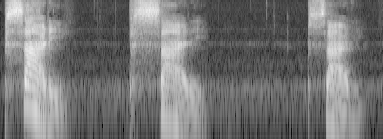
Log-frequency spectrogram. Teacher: Emphasis on the first syllable, on the letter A.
